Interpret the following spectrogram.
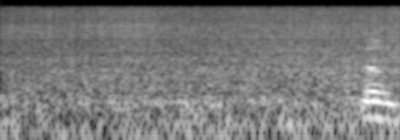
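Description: Steady rush of wind and water aboard a moving river cruise boat on its open top deck: an even noise with no tones or knocks.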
